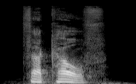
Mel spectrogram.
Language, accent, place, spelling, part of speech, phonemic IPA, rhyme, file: German, Germany, Berlin, Verkauf, noun, /fɛɐ̯ˈkaʊ̯f/, -aʊ̯f, De-Verkauf.ogg
- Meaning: sale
